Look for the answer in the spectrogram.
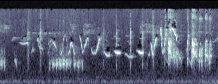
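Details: White-rumped shama giving a rapid string of short up-and-down whistled notes, growing louder toward the end, with a low hum in the background.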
